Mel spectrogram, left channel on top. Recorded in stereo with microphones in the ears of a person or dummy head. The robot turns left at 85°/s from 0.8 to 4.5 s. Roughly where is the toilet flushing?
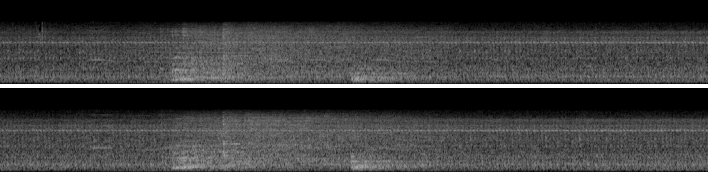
Left.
